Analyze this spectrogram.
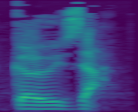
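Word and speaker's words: Gose: He's very familiar with the style, and he said all over the world the correct way to pronounce this beer is goza. Goza. Okay, well, so there's a silent ah.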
